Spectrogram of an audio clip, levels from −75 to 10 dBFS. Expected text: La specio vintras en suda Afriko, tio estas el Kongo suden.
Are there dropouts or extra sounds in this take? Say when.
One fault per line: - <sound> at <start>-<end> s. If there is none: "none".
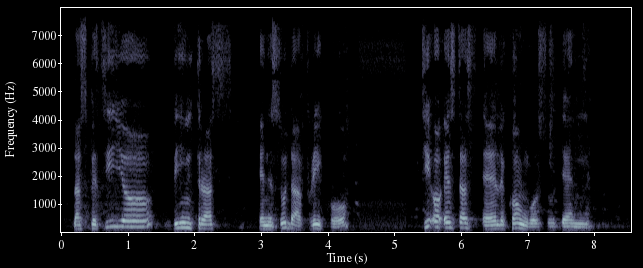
none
